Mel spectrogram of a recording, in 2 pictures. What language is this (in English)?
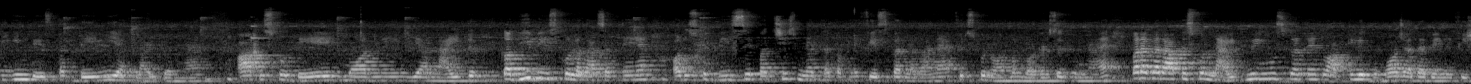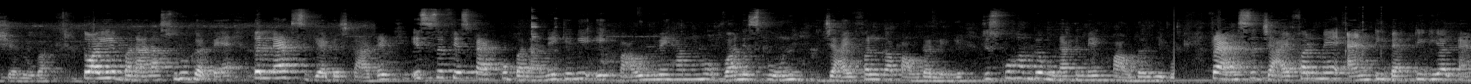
Hindi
